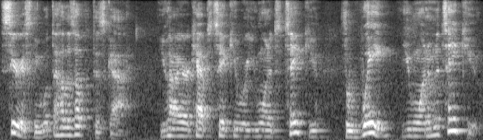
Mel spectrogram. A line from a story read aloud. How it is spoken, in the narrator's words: He whispers to Luke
